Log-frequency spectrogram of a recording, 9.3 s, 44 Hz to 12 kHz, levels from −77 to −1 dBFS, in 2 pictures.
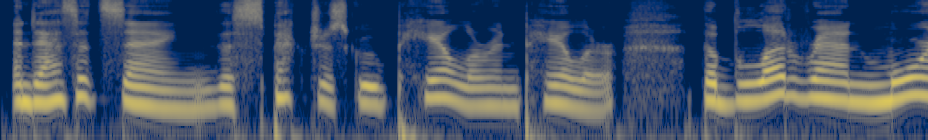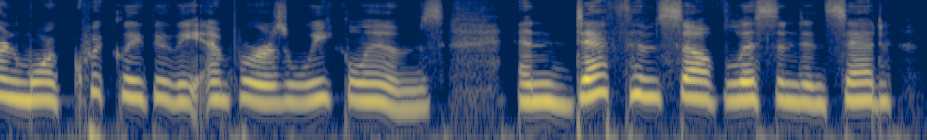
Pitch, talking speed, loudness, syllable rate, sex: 210 Hz, 180 wpm, -22 LUFS, 4.5 syllables/s, female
